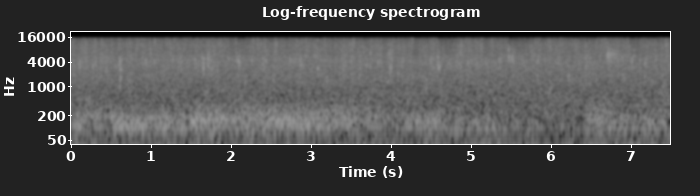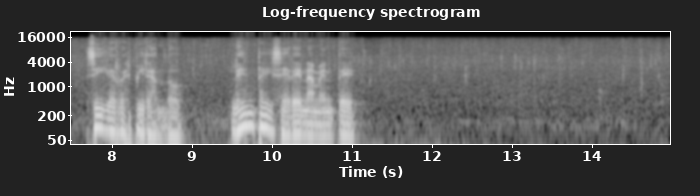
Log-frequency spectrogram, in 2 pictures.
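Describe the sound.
Steady rain falls throughout as a soft, continuous hiss of drops, a rain background for a sleep relaxation, with a calm voice speaking briefly in the middle over the downpour.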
